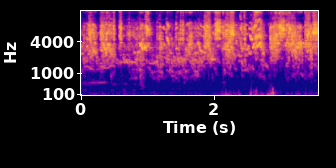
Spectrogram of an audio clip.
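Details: Busy high-pitched budgie chatter, rapid chirps and warbles running together, with some low thumps in the second half.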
